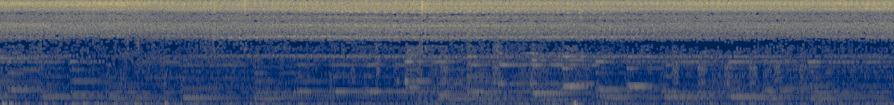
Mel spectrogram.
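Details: Steady instrumental music with plucked and sustained notes over a low constant hum, with no animal voice audible.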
